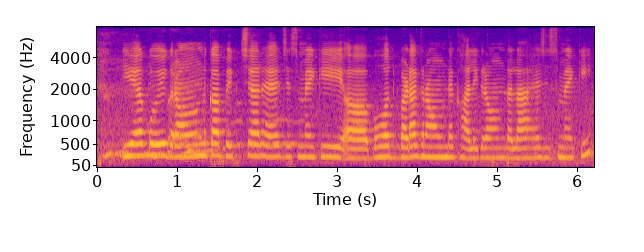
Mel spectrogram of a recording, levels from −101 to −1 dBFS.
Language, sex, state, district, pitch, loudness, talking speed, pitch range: Hindi, female, Uttar Pradesh, Deoria, 230 Hz, -19 LUFS, 195 wpm, 210-245 Hz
